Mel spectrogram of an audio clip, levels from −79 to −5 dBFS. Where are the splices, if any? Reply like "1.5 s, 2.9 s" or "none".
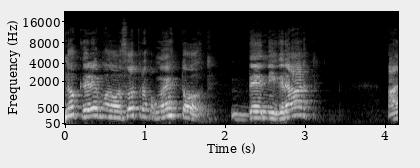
none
